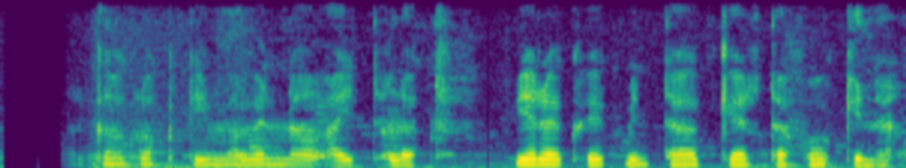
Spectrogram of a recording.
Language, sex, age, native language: Icelandic, female, 13, Filipino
